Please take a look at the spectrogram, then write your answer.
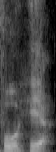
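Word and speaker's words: woher: আরেকটা হচ্ছে ভো হেয়া, আরটা উজ্জ্ব থাকবে এখানে, আমরা বলবো হচ্ছে ভো হেয়া বলবো। ভো হেয়া, ভো হেয়া মানে হচ্ছে কোথাও থেকে, একটা জায়গায় আছে, একটা জায়গা থেকে আসা।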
